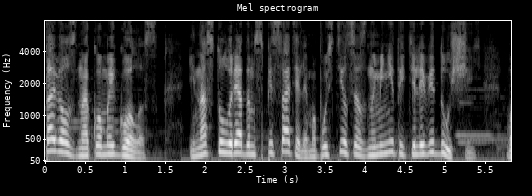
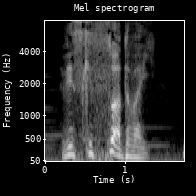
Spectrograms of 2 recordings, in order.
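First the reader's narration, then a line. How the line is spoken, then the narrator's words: Curt, tossed-off remark. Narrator (Russian): Бросил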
